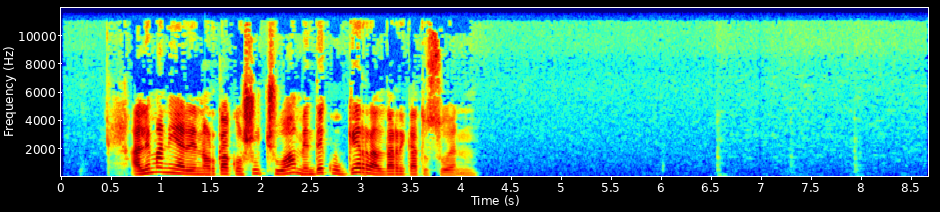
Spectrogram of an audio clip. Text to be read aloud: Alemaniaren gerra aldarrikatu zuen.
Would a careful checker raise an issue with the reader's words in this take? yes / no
yes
